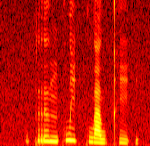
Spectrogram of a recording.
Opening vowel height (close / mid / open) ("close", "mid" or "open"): close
